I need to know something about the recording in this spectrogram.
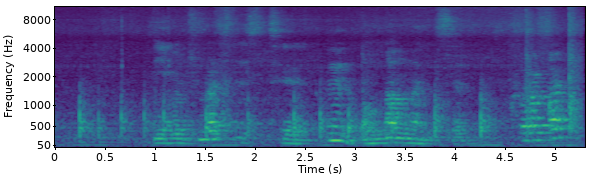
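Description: A young man speaks calmly and clearly, close by.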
